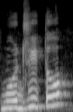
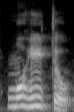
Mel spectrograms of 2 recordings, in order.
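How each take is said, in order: First: The middle consonant is a 'j' sound. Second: The middle consonant is an 'h' sound. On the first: The speaker calls it wrong. "मोजितो चुकीचं आहे" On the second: The speaker calls it right. "Next आहे महिटो और मोहिटो"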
